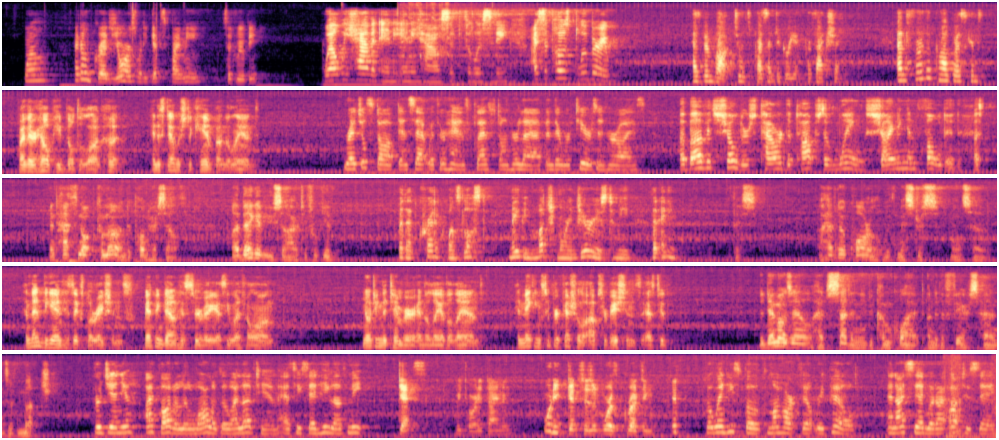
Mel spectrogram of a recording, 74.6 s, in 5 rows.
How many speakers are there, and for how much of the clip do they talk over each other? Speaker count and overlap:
eight, no overlap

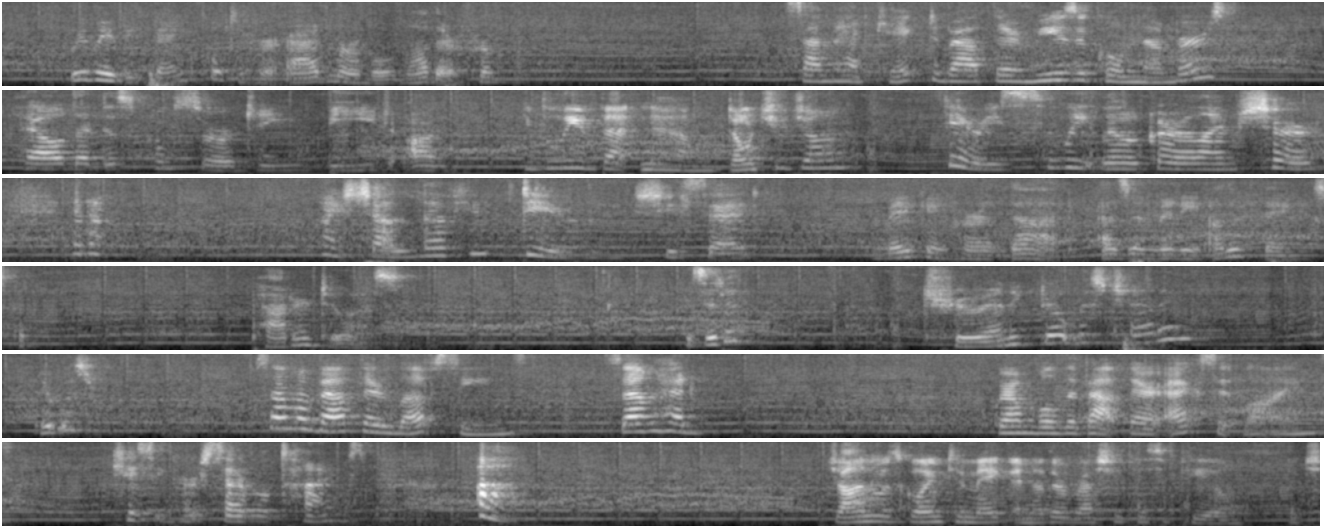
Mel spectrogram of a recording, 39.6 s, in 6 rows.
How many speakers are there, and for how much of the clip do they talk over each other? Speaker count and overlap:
five, no overlap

